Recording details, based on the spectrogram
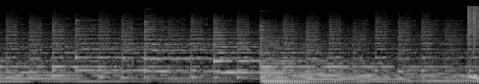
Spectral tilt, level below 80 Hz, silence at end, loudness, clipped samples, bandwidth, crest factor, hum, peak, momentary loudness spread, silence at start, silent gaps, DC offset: -4.5 dB/octave; -50 dBFS; 0 s; -28 LUFS; under 0.1%; 16 kHz; 16 dB; none; -10 dBFS; 6 LU; 0 s; none; under 0.1%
